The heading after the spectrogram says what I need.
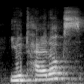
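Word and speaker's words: Euthyrox: उसका नाम क्या है, यूथोरैक्स। यहाँ पे गाइज ई साइलेंट है, सिर्फ यू पढ़ते हैं हम, यूथायरॉक्स 100 के नाम से आता है, 100 mg की इसकी स्ट्रेंथ होती है गाइज।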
